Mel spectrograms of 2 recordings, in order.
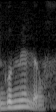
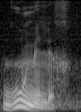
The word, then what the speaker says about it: Гумилев: фамилию в гимназии а его фамилия не гумилёв а то как ему не нравилось правильно говорить гумилев это поповское фамилия так называли на но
